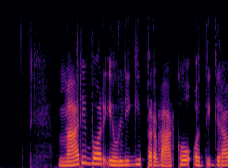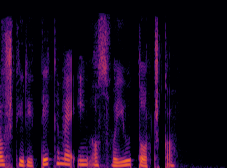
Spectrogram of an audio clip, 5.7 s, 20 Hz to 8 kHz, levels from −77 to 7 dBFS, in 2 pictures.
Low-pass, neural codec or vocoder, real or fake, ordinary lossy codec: 7.2 kHz; none; real; AAC, 32 kbps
